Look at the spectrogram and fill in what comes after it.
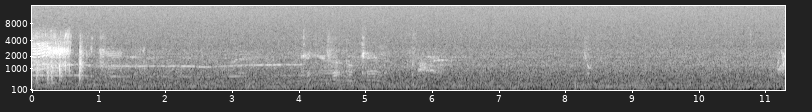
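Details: Dog that was not feeling well: loud stomach growling; borborygmi.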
